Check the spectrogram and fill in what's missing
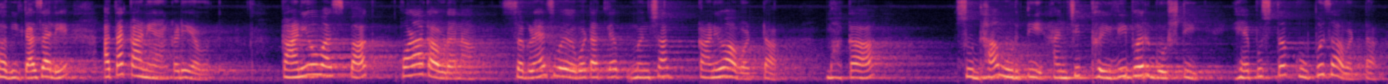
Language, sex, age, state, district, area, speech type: Goan Konkani, female, 18-30, Goa, Canacona, rural, spontaneous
